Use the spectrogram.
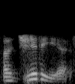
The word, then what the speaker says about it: Aegidius: name was linked to, the way I pronounce it is Aegidius, Aegidus.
